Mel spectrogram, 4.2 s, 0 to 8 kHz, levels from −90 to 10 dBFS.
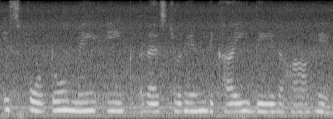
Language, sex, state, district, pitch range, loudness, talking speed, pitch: Hindi, female, Madhya Pradesh, Dhar, 200-220 Hz, -12 LUFS, 130 wpm, 210 Hz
